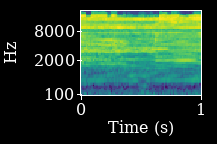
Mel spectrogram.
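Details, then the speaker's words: Dr. Pen electric microneedling pen on the forehead, lowest setting, crosshatch passes over acne scars: steady high-pitched electric buzz as it runs over skin; microneedling pen running. "going across your skin when you go more towards the top part of the forehead you can feel the needles a little more intensely and not so bad but again I'm on the lowest setting"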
